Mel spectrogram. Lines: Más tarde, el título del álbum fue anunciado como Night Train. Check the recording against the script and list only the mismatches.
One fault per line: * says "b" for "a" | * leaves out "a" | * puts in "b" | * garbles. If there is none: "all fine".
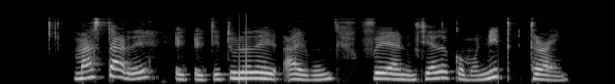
* puts in "el"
